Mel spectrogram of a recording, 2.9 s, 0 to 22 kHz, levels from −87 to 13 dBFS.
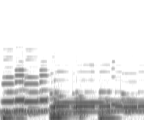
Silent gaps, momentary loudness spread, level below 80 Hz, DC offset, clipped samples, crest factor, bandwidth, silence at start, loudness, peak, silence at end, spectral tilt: none; 7 LU; -38 dBFS; under 0.1%; under 0.1%; 18 dB; 3.1 kHz; 0 s; -26 LUFS; -8 dBFS; 0 s; -13 dB/octave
